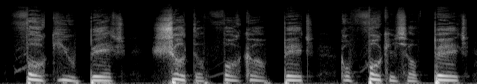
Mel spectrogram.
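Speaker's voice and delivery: high, loud mock rage; imitated screaming. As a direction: imitate a man screaming insults, punching each phrase.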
